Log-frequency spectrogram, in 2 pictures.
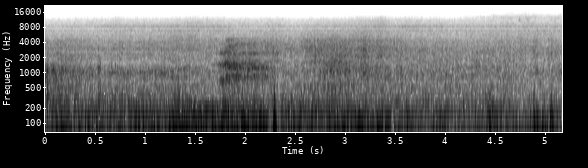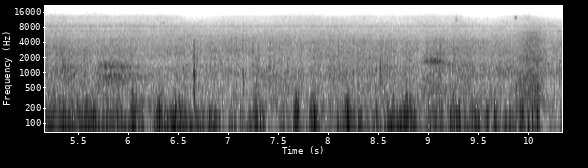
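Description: Wind buffeting the camera microphone as a mountain bike rolls down a rocky dirt trail, with many short knocks and rattles from the tyres and bike over rocks. It grows somewhat quieter in the second half as the bike slows.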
